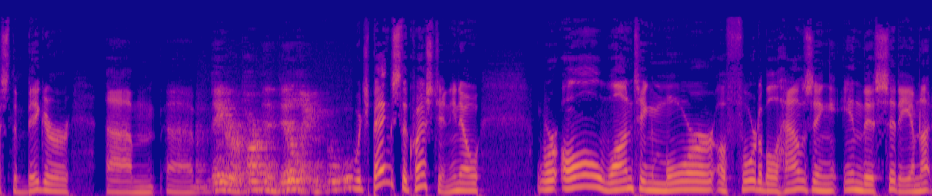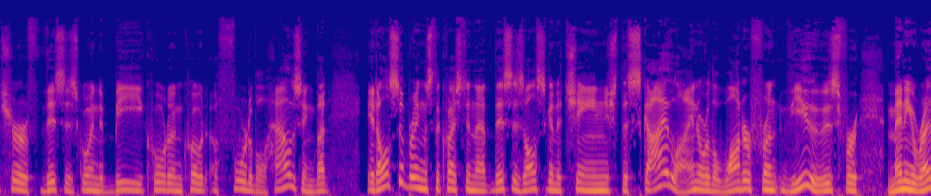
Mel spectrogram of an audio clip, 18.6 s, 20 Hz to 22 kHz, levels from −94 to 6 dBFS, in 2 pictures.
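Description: Right after "the bigger um uh", at about 1.98 s, the sound abruptly turns roomy and hollow and loses its low end, then snaps back just before "begs the question you" at 3.51 s. That's a switch to a distant microphone, likely the close mic's signal dropping out so a farther one, such as a camera mic, carries the speech. The level barely shifts, and the room noise stays well below the speech.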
